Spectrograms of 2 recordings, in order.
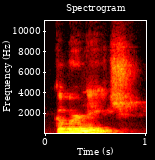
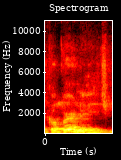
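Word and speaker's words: Kubernetes: chamamos de cernes né porque a pronúncia fica e Cabernet entendeu aí por isso que eles chama lá de quando você vê escrito nos tutoriais assim ó k8s o cara tá falando de cnet beleza só para vocês saberem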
